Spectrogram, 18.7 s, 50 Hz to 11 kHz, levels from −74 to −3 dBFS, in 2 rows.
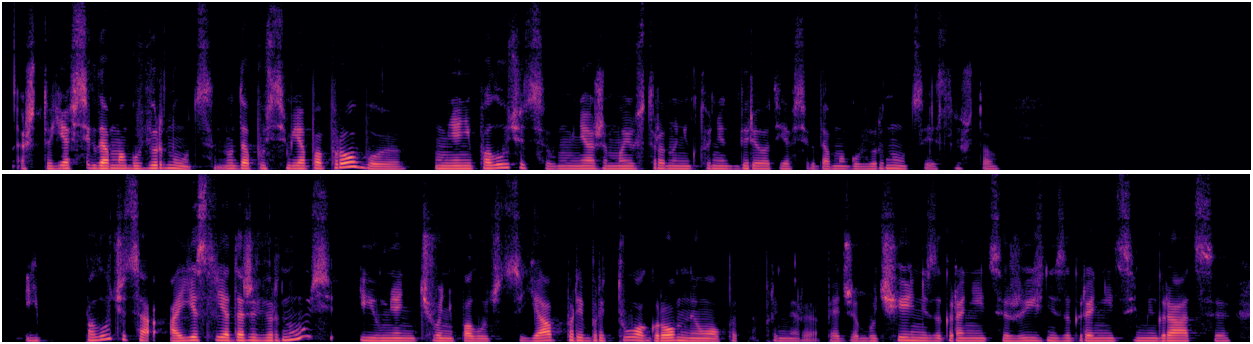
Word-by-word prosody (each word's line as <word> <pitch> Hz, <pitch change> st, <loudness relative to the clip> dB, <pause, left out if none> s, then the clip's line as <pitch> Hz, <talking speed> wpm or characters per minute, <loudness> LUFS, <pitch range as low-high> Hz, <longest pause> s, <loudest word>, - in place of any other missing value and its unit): Что 180 Hz, -, 0 dB
я 190 Hz, +2 st, +4 dB
всегда 185 Hz, -1 st, +5 dB
могу 185 Hz, -1 st, +1 dB
вернуться. 185 Hz, -4 st, -1 dB
Ну, 180 Hz, -, -4 dB
допустим, 185 Hz, +1 st, +1 dB
я 180 Hz, -, +5 dB
попробую, 185 Hz, -, +3 dB, 0.2 s
у -, -, -3 dB
меня 180 Hz, 0 st, +3 dB
не 180 Hz, 0 st, +1 dB
получится, 200 Hz, 0 st, 0 dB
у -, -, -8 dB
меня 170 Hz, +1 st, 0 dB
же 175 Hz, -, -1 dB
мою 170 Hz, 0 st, -1 dB
страну 175 Hz, 0 st, -3 dB
никто 170 Hz, +1 st, -5 dB
не 175 Hz, -1 st, -3 dB
отберёт, 170 Hz, 0 st, -3 dB
я 165 Hz, -, -5 dB
всегда 160 Hz, 0 st, -6 dB
могу 160 Hz, 0 st, -6 dB
вернуться, 170 Hz, +2 st, -6 dB
если 160 Hz, +4 st, -12 dB
что. 160 Hz, -2 st, -10 dB, 2.1 s
И 175 Hz, -1 st, -6 dB, 0.3 s
получится, 225 Hz, -2 st, +1 dB
а 165 Hz, -, +5 dB
если 200 Hz, +3 st, +3 dB
я 190 Hz, -, +8 dB
даже 190 Hz, 0 st, +4 dB
вернусь, 205 Hz, -, -1 dB, 0.2 s
и 180 Hz, -3 st, -1 dB
у -, -, -2 dB
меня 170 Hz, 0 st, +2 dB
ничего 160 Hz, +1 st, -1 dB
не 160 Hz, -1 st, 0 dB
получится, 155 Hz, 0 st, -2 dB
я 170 Hz, +4 st, +5 dB
приобрету 185 Hz, -1 st, -2 dB
огромный 175 Hz, -1 st, +4 dB
опыт. 150 Hz, -1 st, -2 dB
Например, 155 Hz, -1 st, -10 dB
опять 155 Hz, -1 st, -9 dB
же -, -, +1 dB
обучение 170 Hz, +4 st, +1 dB
за 165 Hz, -, -4 dB
границей, 165 Hz, 0 st, -2 dB
жизни 170 Hz, +2 st, -4 dB
за 165 Hz, 0 st, -5 dB
границей, 165 Hz, +1 st, -2 dB
эмиграции. 165 Hz, 0 st, +1 dB
170 Hz, 175 wpm, -31 LUFS, 165-185 Hz, 2.1 s, я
